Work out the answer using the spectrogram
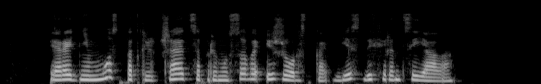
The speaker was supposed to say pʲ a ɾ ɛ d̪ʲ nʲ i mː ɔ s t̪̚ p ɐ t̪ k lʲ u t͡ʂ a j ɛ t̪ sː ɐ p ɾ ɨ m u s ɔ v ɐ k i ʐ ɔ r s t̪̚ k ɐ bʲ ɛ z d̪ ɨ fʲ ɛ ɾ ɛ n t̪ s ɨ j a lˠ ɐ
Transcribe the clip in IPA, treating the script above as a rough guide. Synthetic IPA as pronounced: pʲ a ɾ ɛ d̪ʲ nʲ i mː ɔ s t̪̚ p ɐ t̪ k lʲ u t͡ʂ a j ɛ t̪ sː ɐ p ɾ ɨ m u s ɔ v ɐ ʔ i ʐ ɔ r s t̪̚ k ɐ bʲ ɛ z d̪ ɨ fʲ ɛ ɾ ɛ n t̪ s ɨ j a lˠ ɐ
